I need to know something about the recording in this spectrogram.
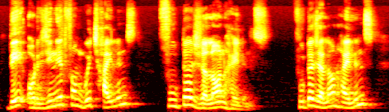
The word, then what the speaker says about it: Fouta Djallon: It is pronounced as Fouta Djallon. Fouta Djallon is French. Djallon it's Fouta or Futa Djallon.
